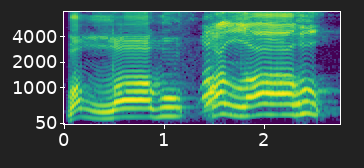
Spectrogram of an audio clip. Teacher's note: اللہ پاک کا لام موٹا پڑھیں گے، اس سے پہلے زبر ہے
